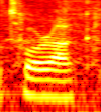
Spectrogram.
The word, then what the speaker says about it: Torak: until um tell uh is it torak yeah i'm gonna a nod and tell torak yes i'm sorry i just want to make sure i'm pronouncing it right i'm gonna tell torok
